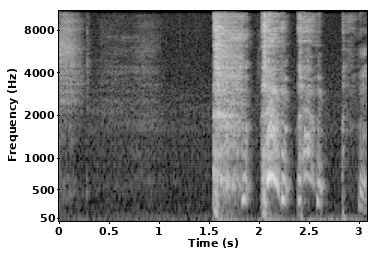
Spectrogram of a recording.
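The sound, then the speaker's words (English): After a moment of near silence, someone breaks into a loud fit of harsh, raspy coughs, four or five in quick succession. “Sorry, I told myself I was gonna mute if I coughed.”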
